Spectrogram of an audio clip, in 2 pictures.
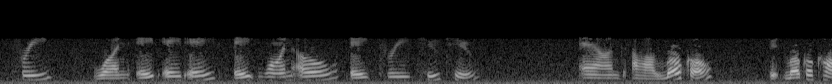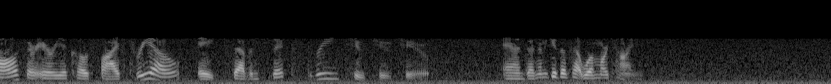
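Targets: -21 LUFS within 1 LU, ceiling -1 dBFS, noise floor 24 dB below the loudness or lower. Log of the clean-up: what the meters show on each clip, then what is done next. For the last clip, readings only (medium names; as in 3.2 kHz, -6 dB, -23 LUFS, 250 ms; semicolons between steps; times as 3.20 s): hum 50 Hz; highest harmonic 150 Hz; hum level -45 dBFS; noise floor -46 dBFS; noise floor target -53 dBFS; loudness -29.0 LUFS; peak level -12.0 dBFS; loudness target -21.0 LUFS
-> de-hum 50 Hz, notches 3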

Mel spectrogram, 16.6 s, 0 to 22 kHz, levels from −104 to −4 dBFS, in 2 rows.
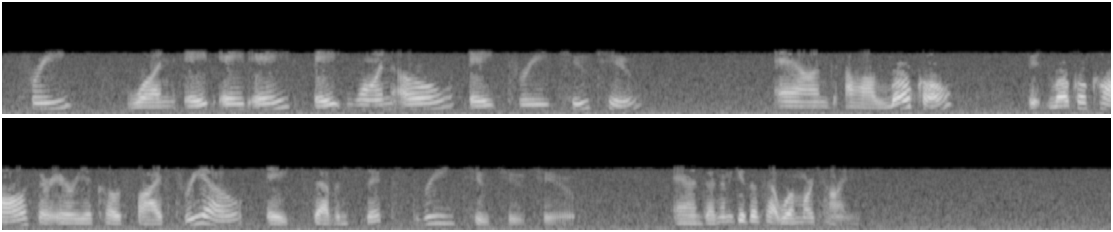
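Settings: hum not found; noise floor -49 dBFS; noise floor target -53 dBFS
-> noise print and reduce 6 dB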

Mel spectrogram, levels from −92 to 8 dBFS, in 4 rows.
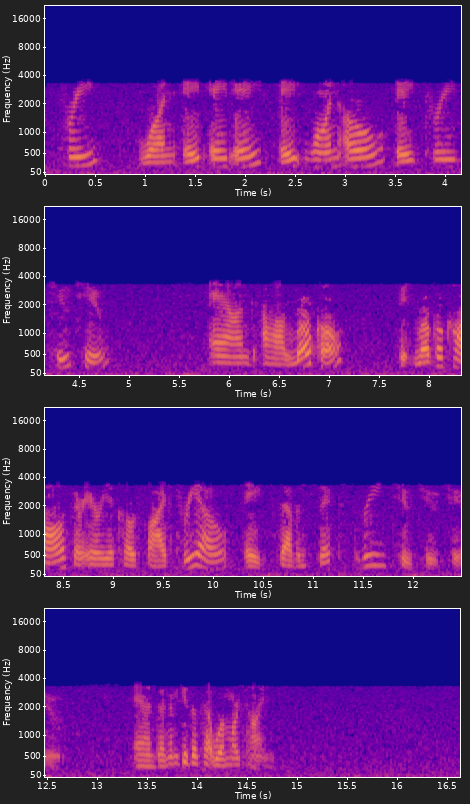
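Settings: noise floor -54 dBFS; loudness -29.0 LUFS; peak level -12.0 dBFS; loudness target -21.0 LUFS
-> trim +8 dB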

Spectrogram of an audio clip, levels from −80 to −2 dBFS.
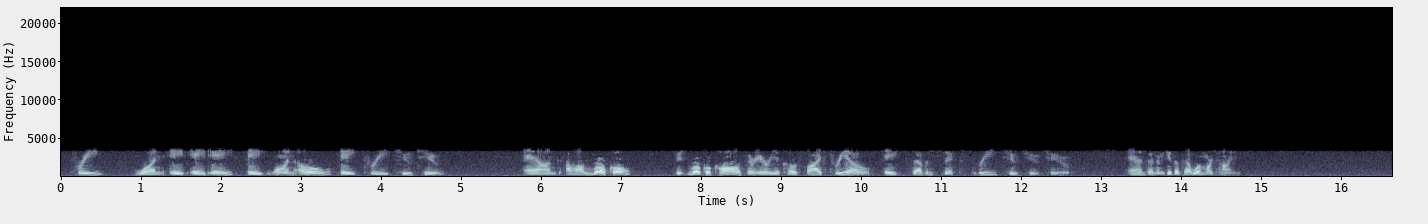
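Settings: loudness -21.0 LUFS; peak level -4.0 dBFS; noise floor -46 dBFS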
